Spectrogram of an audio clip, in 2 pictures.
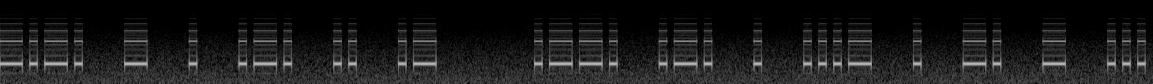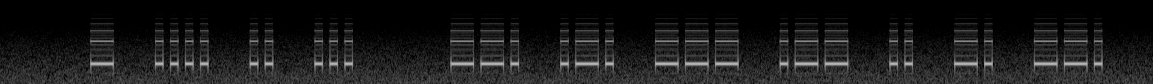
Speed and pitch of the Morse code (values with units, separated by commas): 16 wpm, spaced as for 12 wpm, 970 Hz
